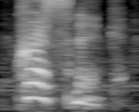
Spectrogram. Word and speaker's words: Kresnik: If you read this part as Snira, then it means should do. But if it's a snick, then it means don't do. The other word attached to it is pronounced cre. Which of those first two readings feels right to you? Sound it out. Cre, Snira, Cre, Snick. Kresnik. Kresnik feels right somehow.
